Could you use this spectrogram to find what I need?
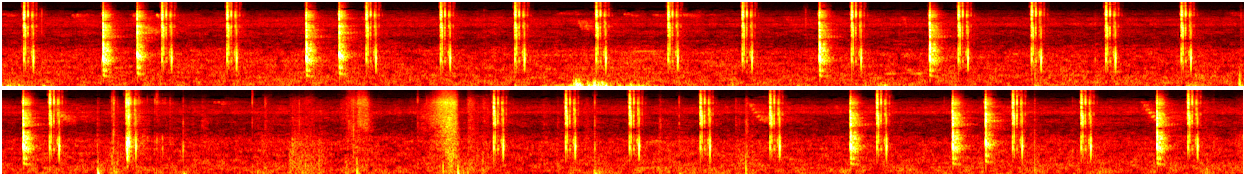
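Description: A ball in a mobile game bounces with quick, sharp clicks.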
